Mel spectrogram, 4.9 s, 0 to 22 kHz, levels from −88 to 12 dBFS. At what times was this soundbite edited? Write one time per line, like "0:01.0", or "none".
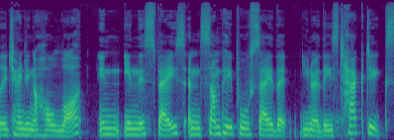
none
